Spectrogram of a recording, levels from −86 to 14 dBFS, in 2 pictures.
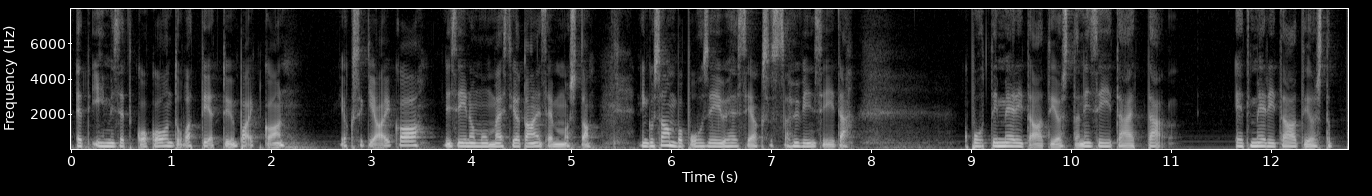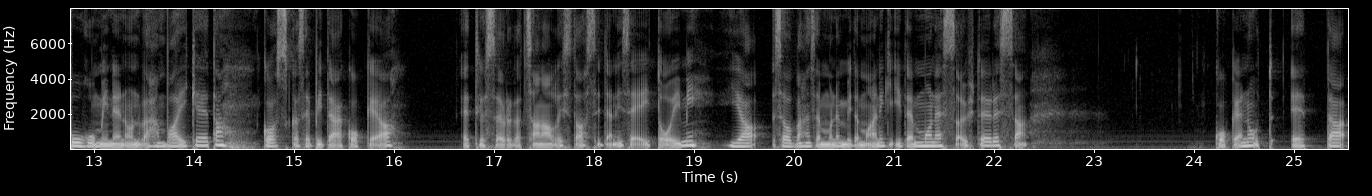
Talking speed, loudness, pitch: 145 wpm, -18 LUFS, 180 Hz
